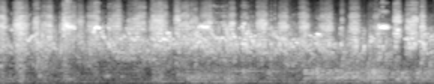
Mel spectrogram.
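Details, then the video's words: Budgies kept as pets giving rapid rhythmic chirps and clear short whistled pips among continuous buzzy chatter, several birds overlapping. "Beautiful birds chirping sounds birds singing"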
